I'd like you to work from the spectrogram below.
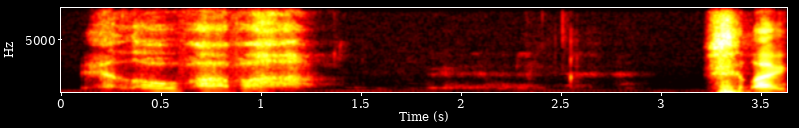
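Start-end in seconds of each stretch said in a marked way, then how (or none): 0.2-1.1 put-on groggy, sleepy just-woke-up voice, quieter. Retelling answering a morning call from someone who calls you Dad, acting out a just-woke-up voice. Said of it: "I just woke up voice".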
